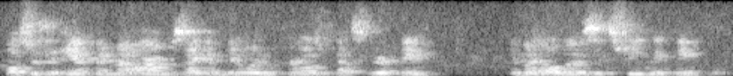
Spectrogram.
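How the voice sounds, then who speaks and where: A man's voice: on the high side, little pitch movement, quick pace, reverberant, recorded from a distance, low-quality recording. A man hosting a live stream, chatting casually and reading viewer comments aloud. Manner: chatty, warm to viewers, reads chat aloud. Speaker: livestream host.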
